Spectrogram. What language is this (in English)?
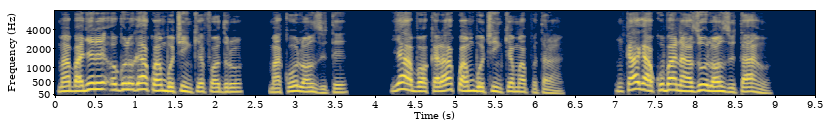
Igbo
